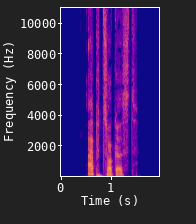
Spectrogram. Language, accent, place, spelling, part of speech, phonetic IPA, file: German, Germany, Berlin, abzockest, verb, [ˈapˌt͡sɔkəst], De-abzockest.ogg
- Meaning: second-person singular dependent subjunctive I of abzocken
